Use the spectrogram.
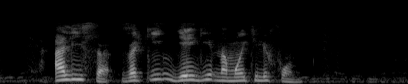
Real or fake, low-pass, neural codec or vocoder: real; 7.2 kHz; none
